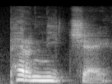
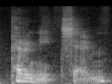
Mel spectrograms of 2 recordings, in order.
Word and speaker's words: pernice: looks really interesting so look up oki di perniche and that's spelled p-e-r-n-i-c-e perniche that's partridges eyes another animology and sticking with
